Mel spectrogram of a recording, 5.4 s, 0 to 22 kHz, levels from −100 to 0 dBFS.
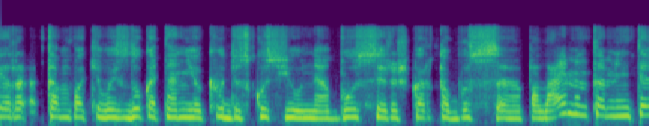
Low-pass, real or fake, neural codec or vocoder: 9.9 kHz; fake; vocoder, 22.05 kHz, 80 mel bands, WaveNeXt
